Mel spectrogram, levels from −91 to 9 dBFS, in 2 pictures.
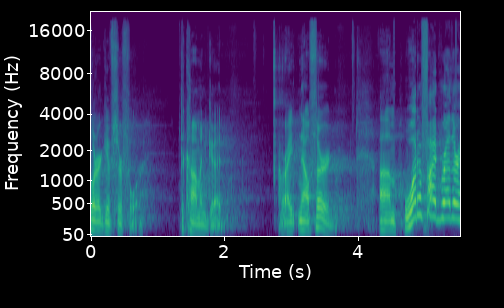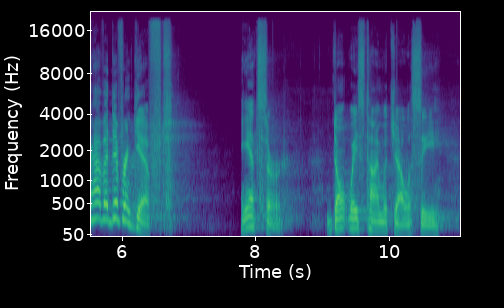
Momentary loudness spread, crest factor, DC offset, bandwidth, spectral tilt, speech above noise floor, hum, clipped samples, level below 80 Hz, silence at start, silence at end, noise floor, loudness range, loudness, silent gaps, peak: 19 LU; 22 dB; under 0.1%; 19.5 kHz; -5 dB/octave; 47 dB; none; under 0.1%; -72 dBFS; 0 s; 0.25 s; -69 dBFS; 7 LU; -22 LUFS; none; -2 dBFS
